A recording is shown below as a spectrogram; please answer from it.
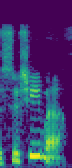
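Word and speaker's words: Tsushima: your name ghost to sushima I hope I pronounced that right I think I did because it the T silent one of roots yeah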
